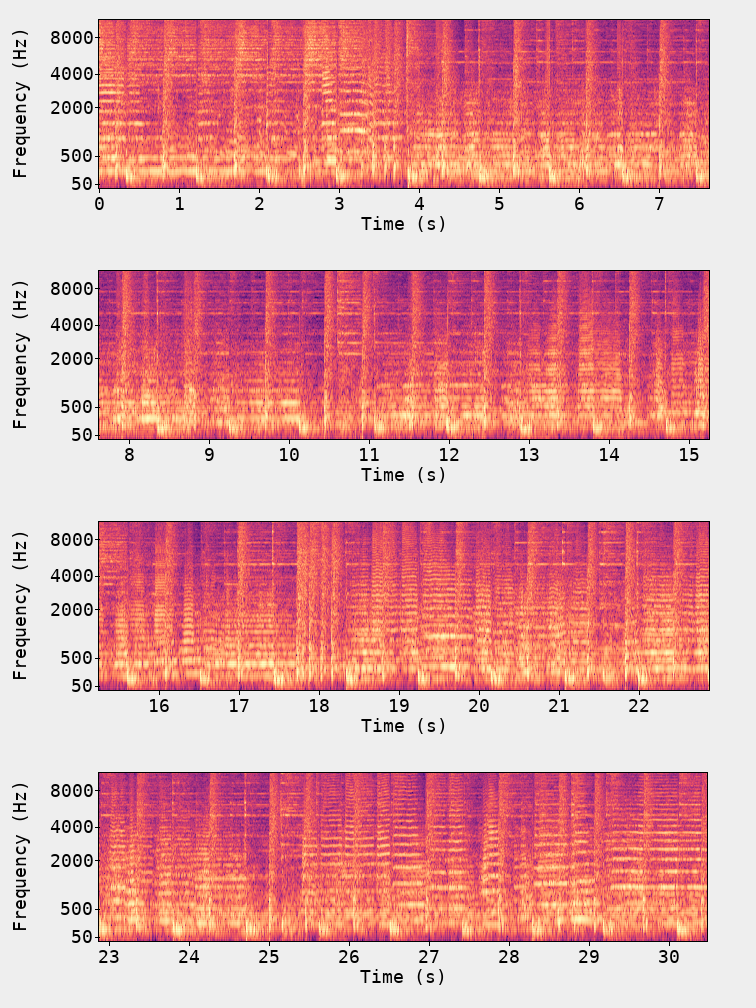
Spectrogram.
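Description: Brass band playing: trumpets and trombones carry the tune over a steady beat of bass drum and snare drum.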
